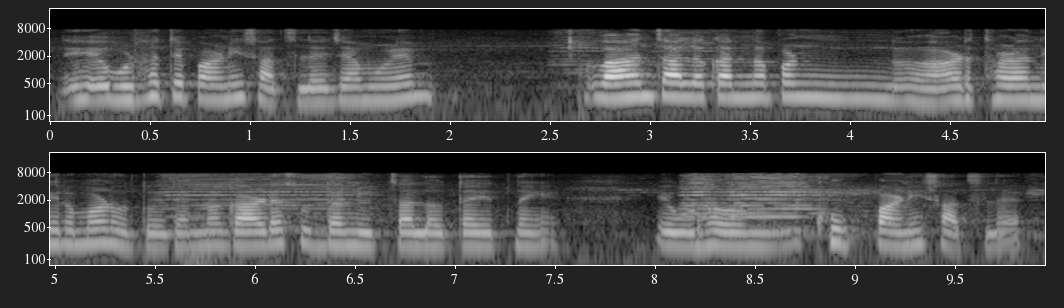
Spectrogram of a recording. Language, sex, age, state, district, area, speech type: Marathi, female, 18-30, Maharashtra, Nashik, urban, spontaneous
